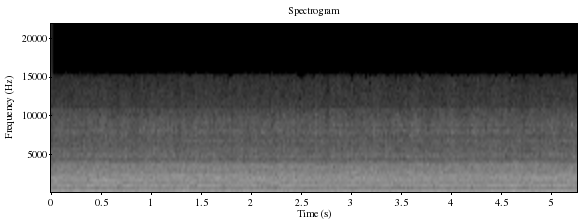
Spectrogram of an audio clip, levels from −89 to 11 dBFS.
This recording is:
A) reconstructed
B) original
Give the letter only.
B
